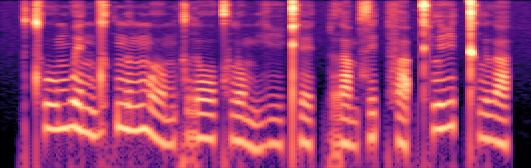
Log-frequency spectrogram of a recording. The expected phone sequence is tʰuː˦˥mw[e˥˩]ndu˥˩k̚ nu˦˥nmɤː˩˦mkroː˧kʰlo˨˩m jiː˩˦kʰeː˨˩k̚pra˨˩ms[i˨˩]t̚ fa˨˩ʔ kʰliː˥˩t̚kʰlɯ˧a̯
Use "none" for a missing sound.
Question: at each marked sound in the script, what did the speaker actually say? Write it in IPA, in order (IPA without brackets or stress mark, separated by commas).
e˧, i˥˩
